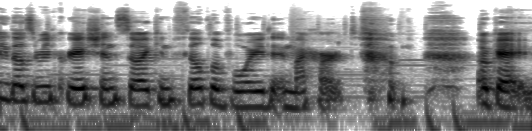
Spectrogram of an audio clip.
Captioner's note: sobbing, giggling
